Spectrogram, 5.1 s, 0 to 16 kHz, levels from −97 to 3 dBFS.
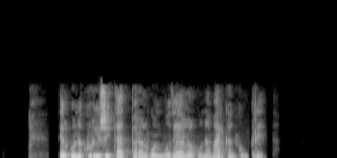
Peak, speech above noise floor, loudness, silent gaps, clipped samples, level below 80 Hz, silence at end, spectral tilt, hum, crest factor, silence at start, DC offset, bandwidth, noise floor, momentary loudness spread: -8 dBFS; 25 dB; -25 LUFS; 0.78-0.87 s; under 0.1%; -64 dBFS; 1.1 s; -5 dB/octave; none; 20 dB; 0.45 s; under 0.1%; 7.8 kHz; -50 dBFS; 11 LU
